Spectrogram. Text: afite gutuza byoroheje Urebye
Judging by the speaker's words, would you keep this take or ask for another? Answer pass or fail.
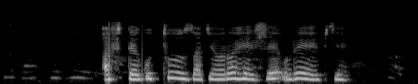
pass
